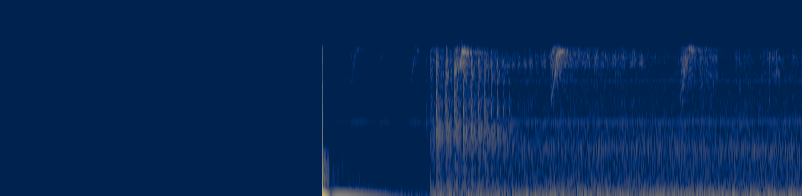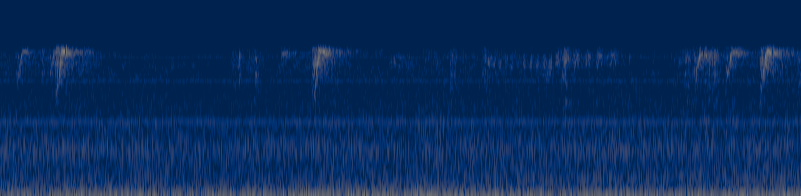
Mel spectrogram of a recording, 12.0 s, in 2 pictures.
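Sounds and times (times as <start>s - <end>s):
low background hum: 2.4s - 12.0s
high downward bird chirps: 2.6s - 6.8s, 7.8s - 12.0s.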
